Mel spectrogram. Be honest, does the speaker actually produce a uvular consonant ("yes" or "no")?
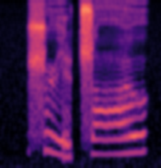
no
